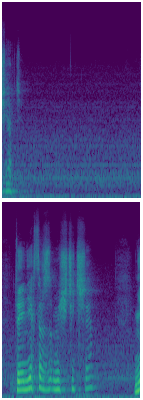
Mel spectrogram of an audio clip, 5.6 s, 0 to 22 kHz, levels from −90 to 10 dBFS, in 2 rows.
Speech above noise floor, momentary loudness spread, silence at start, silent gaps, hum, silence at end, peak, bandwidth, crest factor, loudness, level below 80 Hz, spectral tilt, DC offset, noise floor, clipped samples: 25 dB; 26 LU; 0 s; none; none; 0 s; -10 dBFS; 14.5 kHz; 20 dB; -27 LUFS; -54 dBFS; -5 dB/octave; under 0.1%; -51 dBFS; under 0.1%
